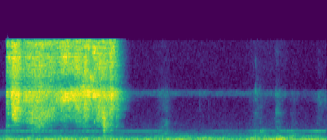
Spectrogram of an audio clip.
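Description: Small kacher-type Tesla coil discharging into a screwdriver tip held near its tin-can top: sparks give a steady high hiss that cuts off about a second and a half in. A faint steady high tone stays afterwards.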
